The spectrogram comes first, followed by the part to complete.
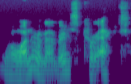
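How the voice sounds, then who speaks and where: A man's voice: mid-range voice, very animated, measured pace, creaky, slightly rough, phone-quality sound, full character voice. A man voicing a large, curt, dismissive orc with a dry, condescending manner in a tabletop game. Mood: dry disdain. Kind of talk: in-character tabletop role-play.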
